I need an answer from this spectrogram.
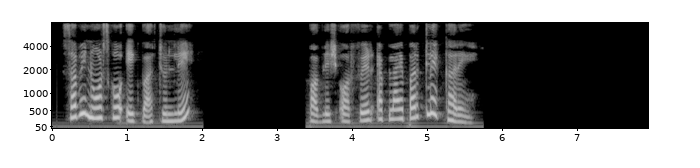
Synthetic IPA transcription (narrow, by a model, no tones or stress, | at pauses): sɐbʱinoːʈskoʔeːk̚baːɾt͡ʃʊnlẽː | pɐblɪʃɔːɾfɪɾɛplaːipɐɾklɪkːɐɾẽː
